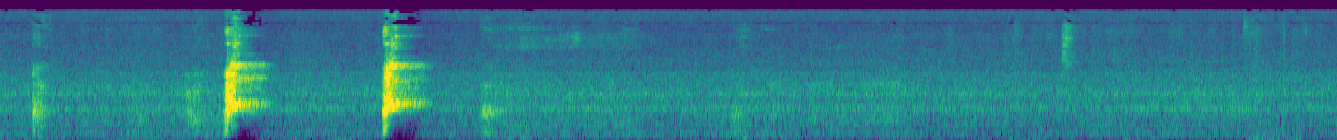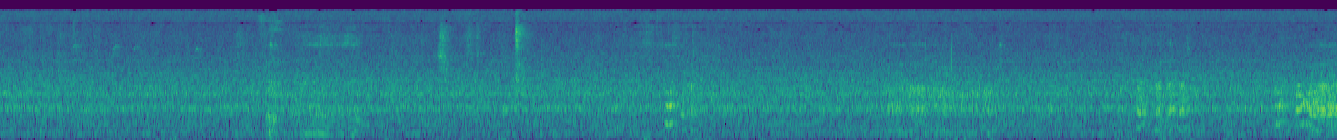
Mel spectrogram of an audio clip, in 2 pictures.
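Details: Shih Tzu dogs GGung and SSong: two sharp, loud barks close together in the first three seconds, then a long stretch of quiet indoor room hum with only faint small noises.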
